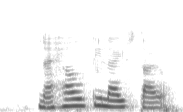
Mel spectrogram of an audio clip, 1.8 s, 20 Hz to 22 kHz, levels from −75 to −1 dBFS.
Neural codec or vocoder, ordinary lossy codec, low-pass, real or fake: none; none; 7.2 kHz; real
